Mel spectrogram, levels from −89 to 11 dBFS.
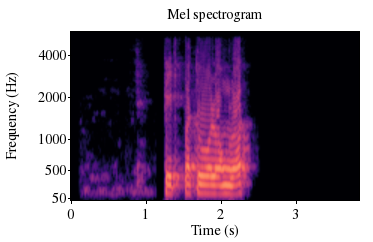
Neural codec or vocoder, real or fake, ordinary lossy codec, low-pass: vocoder, 44.1 kHz, 80 mel bands, Vocos; fake; AAC, 48 kbps; 5.4 kHz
